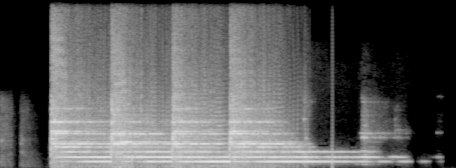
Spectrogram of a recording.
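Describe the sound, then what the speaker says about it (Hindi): A metal temple bell rings loud and close, struck three times in quick succession so the bright tones overlap, then the ringing decays into a fading hum with a faint click near the end. "घंटा का नाद हमारे अंदर वाइब्रेशन उत्पन्न कर रहा है"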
